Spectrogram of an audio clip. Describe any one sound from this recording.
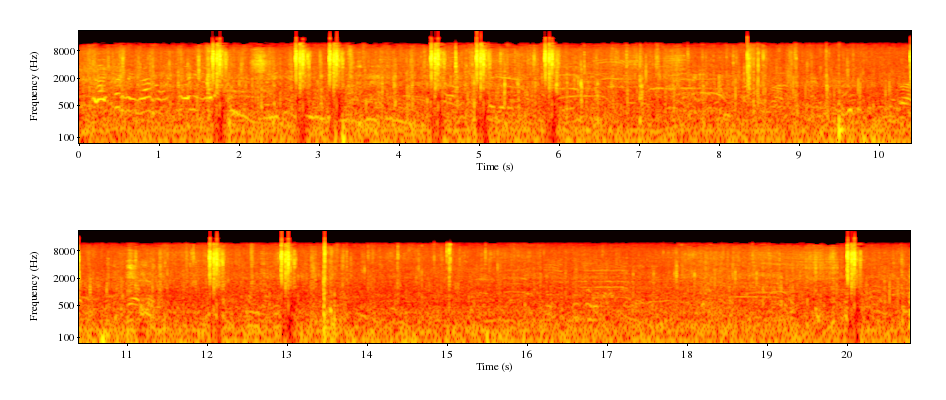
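Runners' footsteps patter on an asphalt road.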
